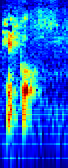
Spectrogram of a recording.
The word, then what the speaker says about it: Pickle: pickles I know what I mean all right actually his name was dr. pickle with the accent on the second syllable foundations but that wasn't why everyone called him dr.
